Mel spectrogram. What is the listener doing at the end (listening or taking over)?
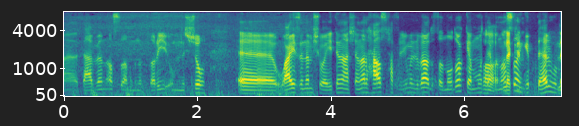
taking over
